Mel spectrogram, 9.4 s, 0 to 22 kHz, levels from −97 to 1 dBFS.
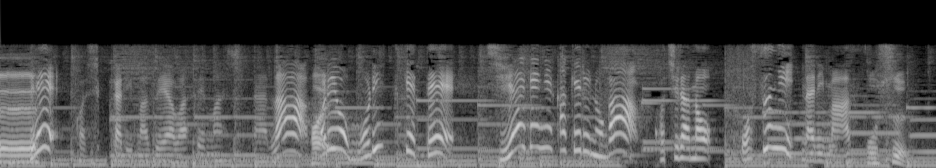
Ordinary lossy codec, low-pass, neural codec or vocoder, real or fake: none; 7.2 kHz; none; real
